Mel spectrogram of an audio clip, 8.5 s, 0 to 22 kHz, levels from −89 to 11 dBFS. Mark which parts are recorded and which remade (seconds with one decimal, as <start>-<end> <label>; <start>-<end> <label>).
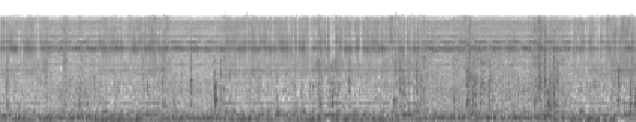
0.0-0.6 remade; 0.6-1.3 recorded; 1.3-2.2 remade; 2.2-3.0 recorded; 3.0-5.6 remade; 5.6-7.6 recorded; 7.6-8.5 remade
